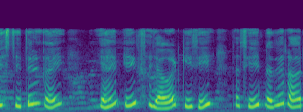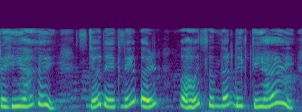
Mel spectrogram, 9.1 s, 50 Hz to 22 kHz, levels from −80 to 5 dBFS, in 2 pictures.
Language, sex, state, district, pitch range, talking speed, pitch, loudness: Hindi, female, Uttar Pradesh, Jyotiba Phule Nagar, 245-315 Hz, 125 wpm, 275 Hz, -15 LUFS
